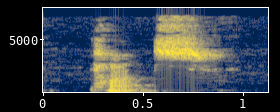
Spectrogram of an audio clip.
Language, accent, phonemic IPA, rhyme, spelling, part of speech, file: English, Southern England, /pʌts/, -ʌts, putz, noun / verb, LL-Q1860 (eng)-putz.wav
- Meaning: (noun) 1. A fool, an idiot 2. A jerk 3. The penis; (verb) To waste time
